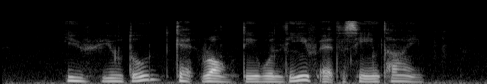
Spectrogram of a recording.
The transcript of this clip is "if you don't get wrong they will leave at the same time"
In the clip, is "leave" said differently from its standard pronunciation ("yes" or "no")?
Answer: no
